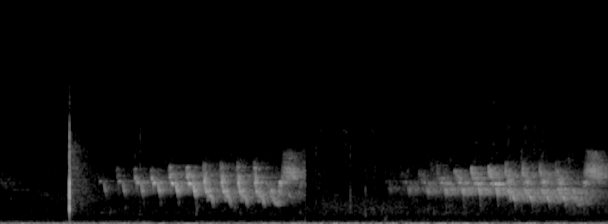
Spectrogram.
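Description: A songbird singing two phrases, each a rapid trill of about two seconds falling in pitch and ending on a short higher note. A single sharp crack sounds just before the first phrase.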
